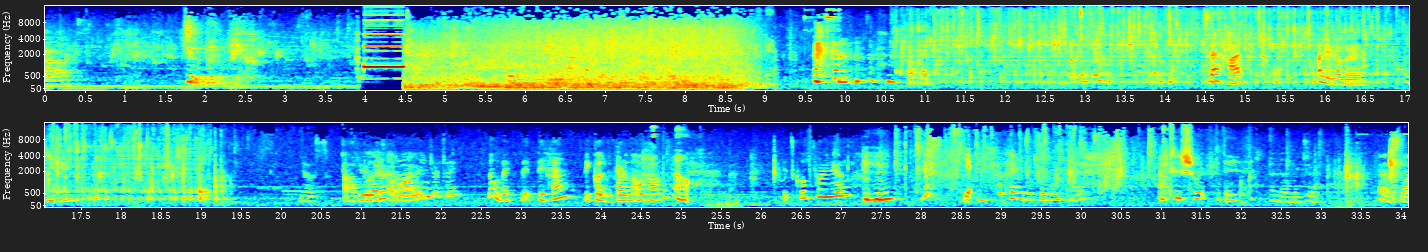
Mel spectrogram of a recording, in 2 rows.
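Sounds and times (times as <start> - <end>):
hot tub jets churning water: 0.0 - 3.9, 4.5 - 9.1, 10.6 - 19.4
electronic test-tone beep: 4.0 - 4.5.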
